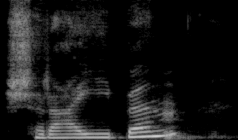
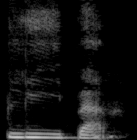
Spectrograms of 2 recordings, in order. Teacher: der Regel EI wird sehr oft zu einem langen I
